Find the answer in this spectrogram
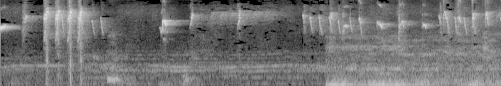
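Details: Male and female common iora calling to each other, the male provoked by her calls; quick trilled chirps and thin whistles, the second half with denser chirping over low rumbling background noise.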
